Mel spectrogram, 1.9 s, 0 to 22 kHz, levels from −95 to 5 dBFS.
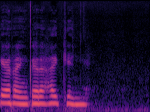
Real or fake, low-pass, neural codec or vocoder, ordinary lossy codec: fake; none; codec, 44.1 kHz, 3.4 kbps, Pupu-Codec; none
